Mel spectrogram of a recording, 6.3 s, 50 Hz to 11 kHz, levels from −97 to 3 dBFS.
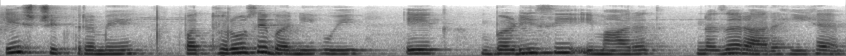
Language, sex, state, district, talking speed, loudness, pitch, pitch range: Hindi, male, Chandigarh, Chandigarh, 140 wpm, -15 LUFS, 210 Hz, 205-240 Hz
